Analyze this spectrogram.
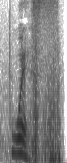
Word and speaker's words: pues: Well, po actually comes from pues. I don't know how, but they pronounce it like po. I mean, the word pues was explained to us in Spanish class, but they never said it was pronounced like po in the south. They can also say pue. Like they almost never pronounce the S. It's either pue or po.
